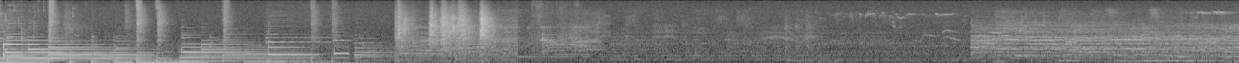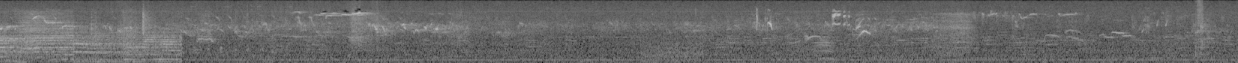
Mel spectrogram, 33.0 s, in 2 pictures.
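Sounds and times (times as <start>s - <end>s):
background music: 0.0s - 10.3s, 13.0s - 19.0s.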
